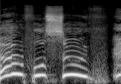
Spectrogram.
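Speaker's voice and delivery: high, drawn-out theatrical exclamation; mock Shakespearean. Mocking the co-host quoting Shakespeare in tights, theatrically. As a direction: ham it up like a Shakespearean thespian. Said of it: "you keep quoting Shakespeare".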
